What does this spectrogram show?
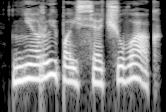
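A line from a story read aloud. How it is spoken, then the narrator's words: Hissed into ear. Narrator (Russian): кто-то прошипел в ухо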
